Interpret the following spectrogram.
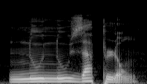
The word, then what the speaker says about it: appelons: So let's pronounce the whole thing again. Nous appelons. Nous appelons. Okay, final s doesn't exist.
